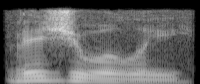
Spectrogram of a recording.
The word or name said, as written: visually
